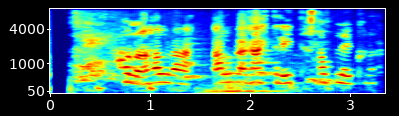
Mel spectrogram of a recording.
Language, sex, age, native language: Icelandic, female, 13, Icelandic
